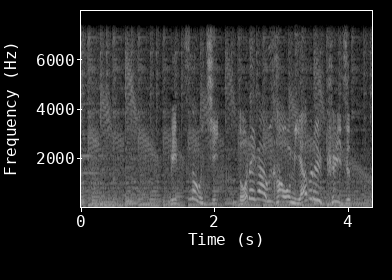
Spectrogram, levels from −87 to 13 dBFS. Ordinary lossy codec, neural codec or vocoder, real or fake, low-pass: none; none; real; 7.2 kHz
